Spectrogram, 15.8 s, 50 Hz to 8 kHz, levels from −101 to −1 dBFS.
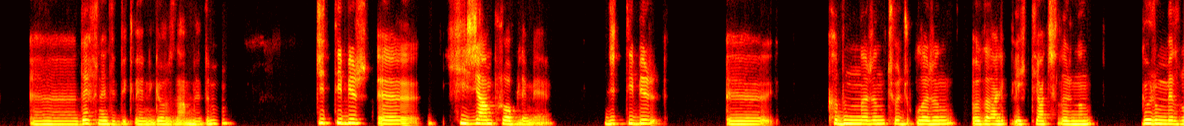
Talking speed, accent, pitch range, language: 60 wpm, native, 195-230 Hz, Turkish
